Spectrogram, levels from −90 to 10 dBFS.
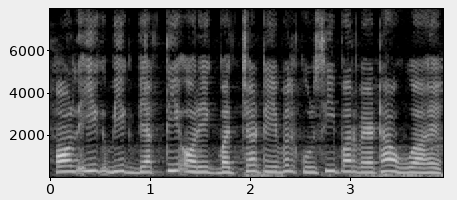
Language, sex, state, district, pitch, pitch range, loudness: Hindi, female, Uttar Pradesh, Lalitpur, 260 Hz, 240-285 Hz, -19 LUFS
